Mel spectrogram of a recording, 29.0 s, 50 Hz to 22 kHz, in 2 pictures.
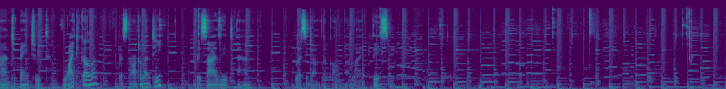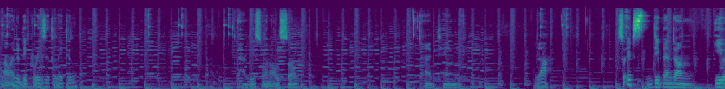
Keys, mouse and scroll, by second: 1.6 ctrl+t, 2.9 alt+shift+click, 8.5 alt+shift+click, 11.5 Return, 26.7 ctrl+click.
